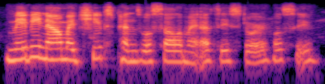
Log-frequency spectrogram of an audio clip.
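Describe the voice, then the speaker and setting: A woman's voice: mid-range voice, fairly even intonation, normal speed, darkish tone, dry recording, muffled recording. A woman from Missouri hosting a casual live stream talk show from home, chatting, joking and reading out viewer comments. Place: home living room.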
